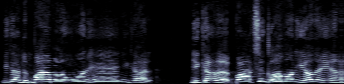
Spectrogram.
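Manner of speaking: light up with admiration, high and bright-eyed; lit-up Texan buddy. Retold or imitated. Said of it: "he starts lighting up and saying".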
